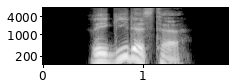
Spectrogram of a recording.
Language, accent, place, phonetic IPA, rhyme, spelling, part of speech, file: German, Germany, Berlin, [ʁiˈɡiːdəstə], -iːdəstə, rigideste, adjective, De-rigideste.ogg
- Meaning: inflection of rigide: 1. strong/mixed nominative/accusative feminine singular superlative degree 2. strong nominative/accusative plural superlative degree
